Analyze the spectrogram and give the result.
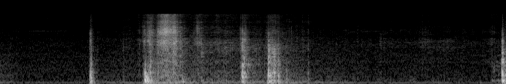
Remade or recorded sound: recorded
